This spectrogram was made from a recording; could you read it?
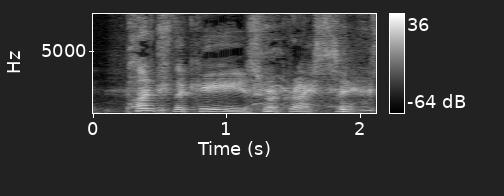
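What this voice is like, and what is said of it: Sean Connery impression. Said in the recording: “my horrible Sean Connery impression ... I was dead on. It was like Sean Connery was in the room.”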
